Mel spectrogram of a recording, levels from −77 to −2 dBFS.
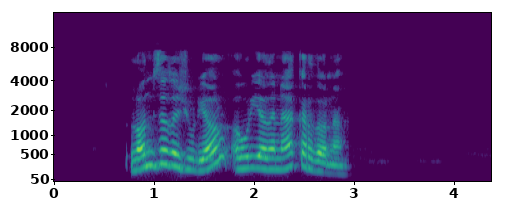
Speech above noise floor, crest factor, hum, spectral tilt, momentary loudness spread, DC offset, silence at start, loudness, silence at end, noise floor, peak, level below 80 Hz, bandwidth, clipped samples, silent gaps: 51 dB; 18 dB; none; -4 dB/octave; 8 LU; under 0.1%; 0.75 s; -26 LUFS; 1.45 s; -77 dBFS; -10 dBFS; -88 dBFS; 7.8 kHz; under 0.1%; none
